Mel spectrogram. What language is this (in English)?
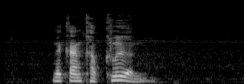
Thai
